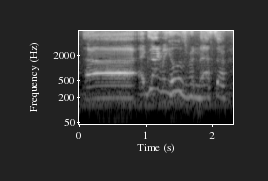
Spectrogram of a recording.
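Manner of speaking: ordinary talk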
